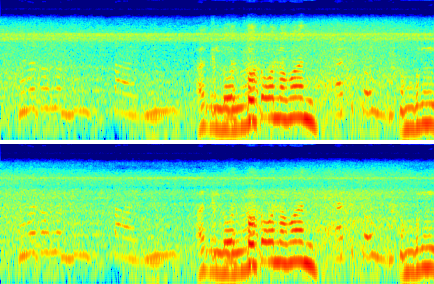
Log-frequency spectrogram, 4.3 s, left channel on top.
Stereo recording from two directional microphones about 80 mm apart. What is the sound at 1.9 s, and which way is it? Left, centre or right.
Speech, left.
